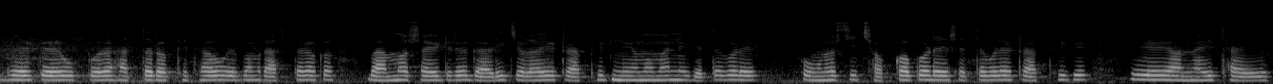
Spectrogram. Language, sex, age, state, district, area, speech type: Odia, female, 18-30, Odisha, Cuttack, urban, spontaneous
